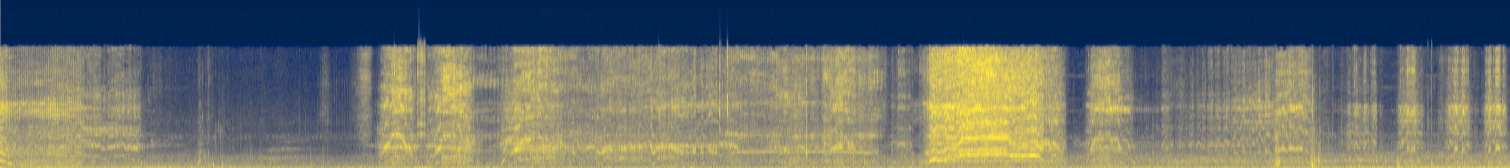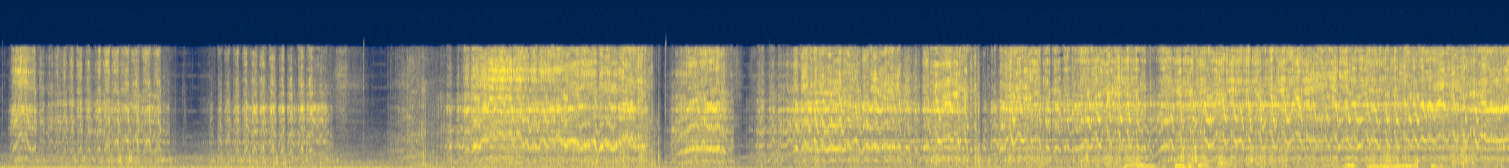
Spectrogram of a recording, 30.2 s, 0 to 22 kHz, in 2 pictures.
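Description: Electric drive motors and gears of 1/24-scale Axial SCX24 RC crawlers whining as they climb a steep dirt hill. The whine comes and goes with bursts of throttle, then runs steadier and louder for the last third.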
